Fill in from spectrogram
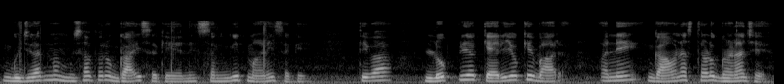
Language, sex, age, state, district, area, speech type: Gujarati, male, 18-30, Gujarat, Surat, urban, spontaneous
